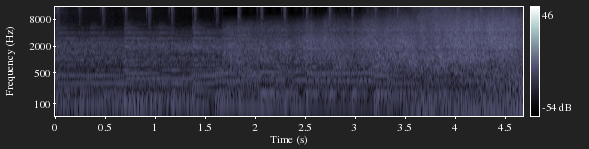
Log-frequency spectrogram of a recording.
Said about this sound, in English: we were given the opportunity to observe the test flight of the Gripen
